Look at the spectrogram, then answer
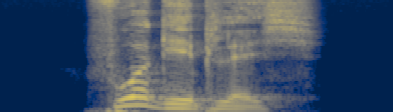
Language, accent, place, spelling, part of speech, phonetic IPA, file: German, Germany, Berlin, vorgeblich, adjective / adverb, [ˈfoːɐ̯ˌɡeːplɪç], De-vorgeblich.ogg
- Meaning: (adjective) ostensible; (adverb) ostensibly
